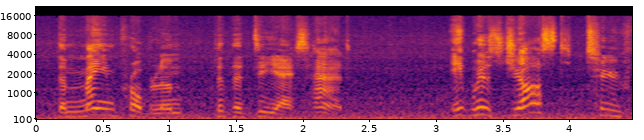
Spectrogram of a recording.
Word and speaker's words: DS: One final thing about the name, it has a wonderful punt about it because in French, DS is pronounced D S, which is also their word for goddess, which I think is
